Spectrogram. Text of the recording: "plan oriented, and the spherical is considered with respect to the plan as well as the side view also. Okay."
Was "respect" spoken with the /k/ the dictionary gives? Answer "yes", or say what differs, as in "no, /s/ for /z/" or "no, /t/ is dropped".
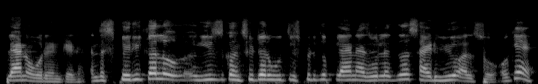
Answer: no, /k/ is dropped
